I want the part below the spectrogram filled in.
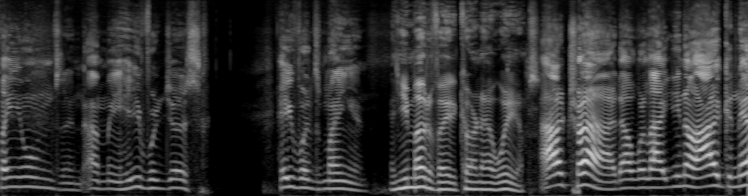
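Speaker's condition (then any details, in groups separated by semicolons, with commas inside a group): Cerebral palsy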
